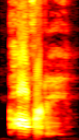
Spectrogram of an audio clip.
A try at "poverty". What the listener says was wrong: पावर्टी, पावर्टी। तो थोड़ा आ वाला साउंड आ रहा है, लेकिन हम लोग यहाँ पे अभी के लिए पॉवर्टी चलेगा, एक्चुअली पॉवर्टी चलेगा। पावर्टी जैसे भी बुलाइए। पावर्टी।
